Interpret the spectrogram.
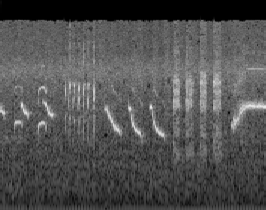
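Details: Javan pied starling song used as a lure to prompt a bird that has stopped singing: paired short whistles, a burst of rapid buzzy notes, falling slurred whistles, then harsh bursts and a long rising-then-level whistle.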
